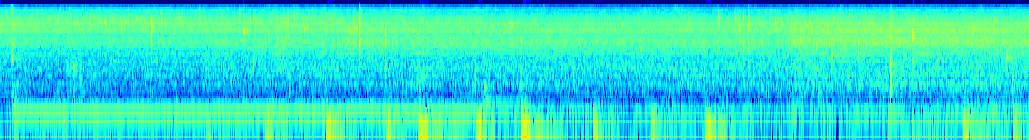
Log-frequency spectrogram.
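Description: Salmon patties frying in hot oil in a cast iron skillet: a steady sizzle with scattered sharp pops and crackles. From about halfway, a spatula bumps and scrapes in the pan as the patties are turned.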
